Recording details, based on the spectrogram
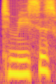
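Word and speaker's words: tmesis: I did want to talk about the word tesis we should spell it because it's an oddly spelled word it's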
